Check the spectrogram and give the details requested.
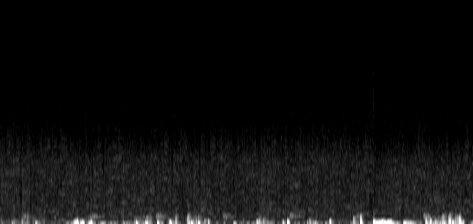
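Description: Frequent gurgling and bubbling bursts from an empty stomach, ordinary active bowel sounds.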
